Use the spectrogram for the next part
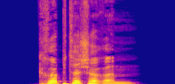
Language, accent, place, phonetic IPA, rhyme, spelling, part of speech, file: German, Germany, Berlin, [ˈkʁʏptɪʃəʁəm], -ʏptɪʃəʁəm, kryptischerem, adjective, De-kryptischerem.ogg
- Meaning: strong dative masculine/neuter singular comparative degree of kryptisch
